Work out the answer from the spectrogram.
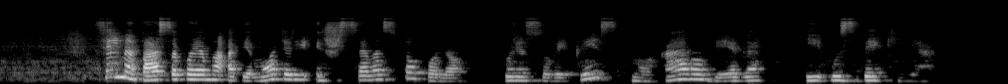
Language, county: Lithuanian, Alytus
